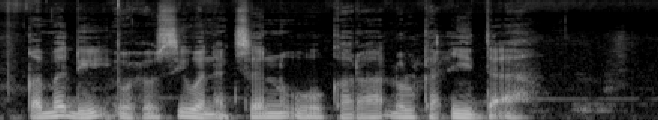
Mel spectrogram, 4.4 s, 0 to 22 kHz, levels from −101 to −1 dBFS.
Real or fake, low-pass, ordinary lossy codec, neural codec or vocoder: real; none; none; none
